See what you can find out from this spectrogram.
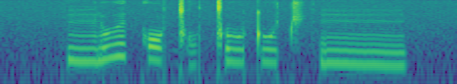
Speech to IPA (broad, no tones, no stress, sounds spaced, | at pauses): k ĩː ɾ ɯ e̯ k ɔ ɡ͡ǀ ɔ̤ ǀ ɯ tʷ ɯ t͡ʃʼ ĩː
